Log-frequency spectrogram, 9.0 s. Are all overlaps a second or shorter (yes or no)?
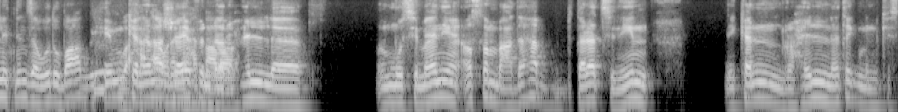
no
